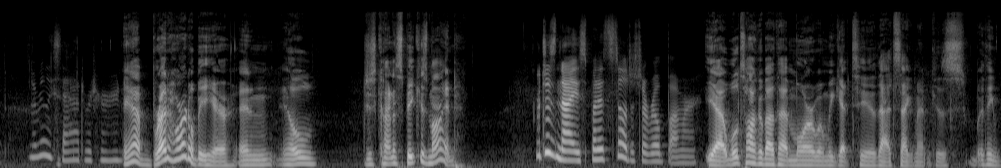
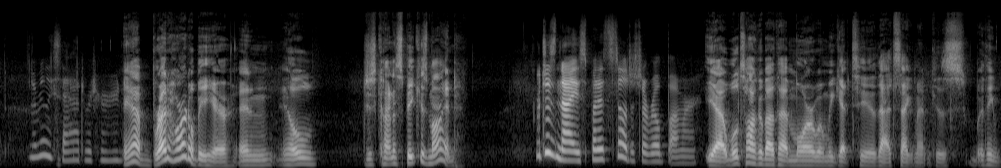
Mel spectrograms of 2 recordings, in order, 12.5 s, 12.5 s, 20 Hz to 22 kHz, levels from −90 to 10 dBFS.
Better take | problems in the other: first | thin; somewhat; fading below 350 Hz

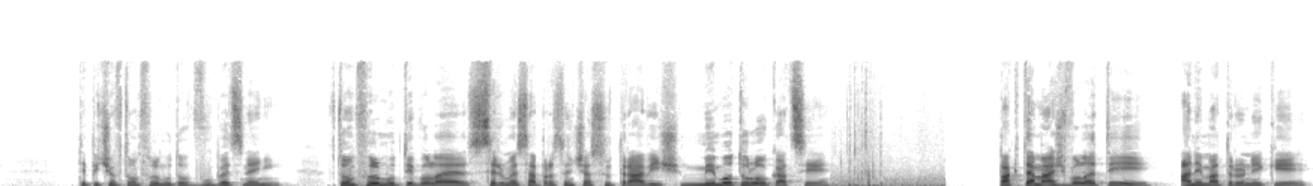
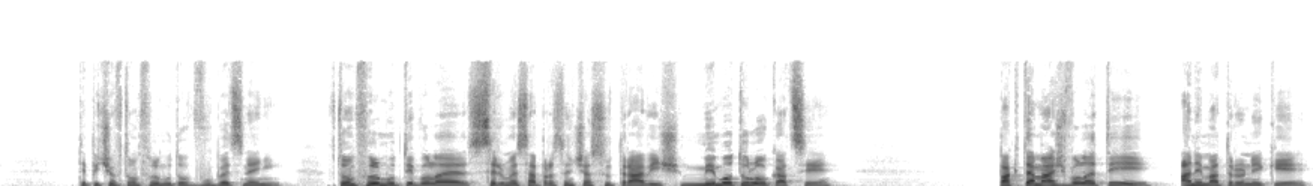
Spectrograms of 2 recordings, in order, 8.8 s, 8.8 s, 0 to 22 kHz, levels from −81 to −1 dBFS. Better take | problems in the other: second | footsteps; faint; at 5.5 s; peak 15 dB below the speech

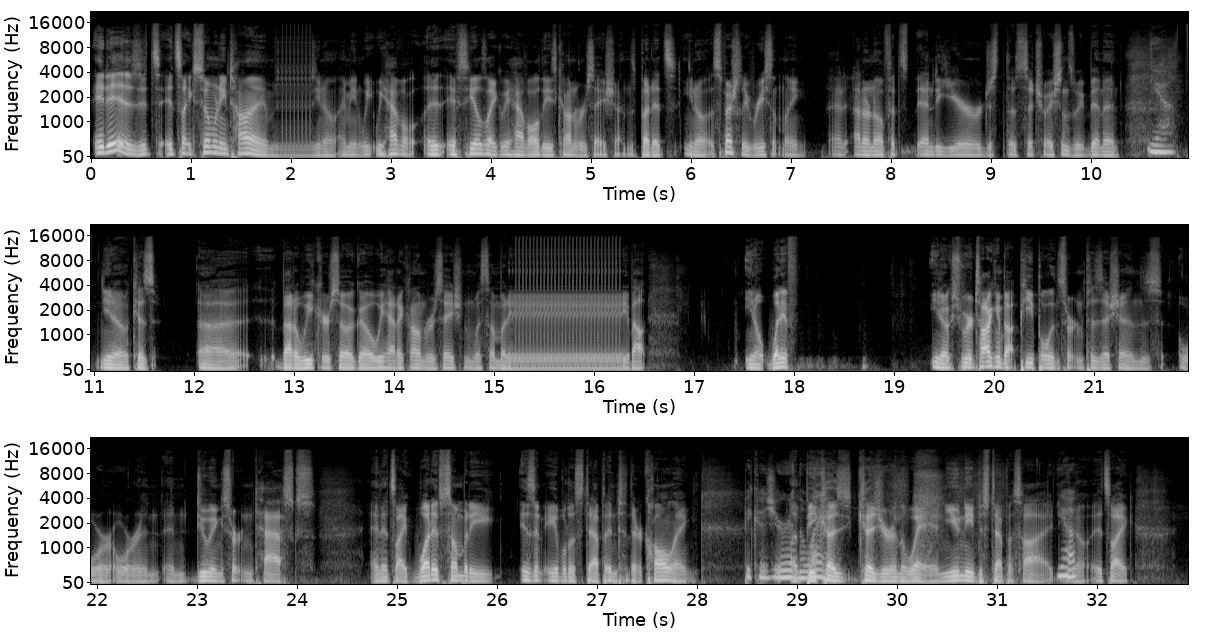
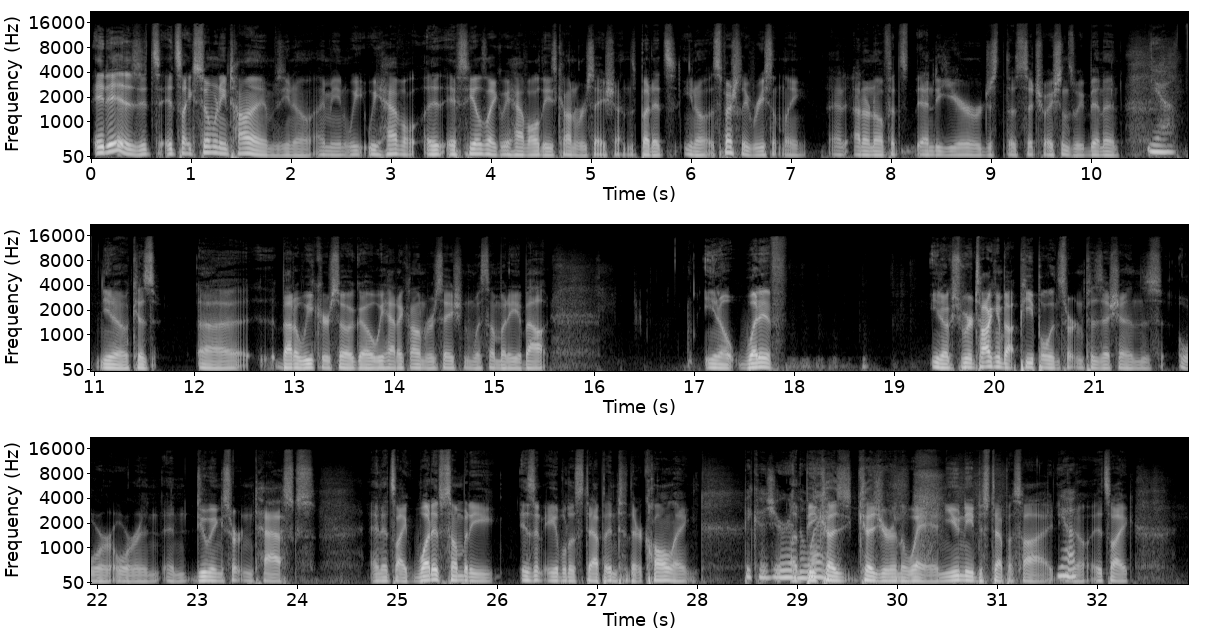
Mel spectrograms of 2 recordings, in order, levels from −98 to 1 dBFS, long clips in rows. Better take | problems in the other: second | audio freezing; at 2 s and at 15 s for 1 s

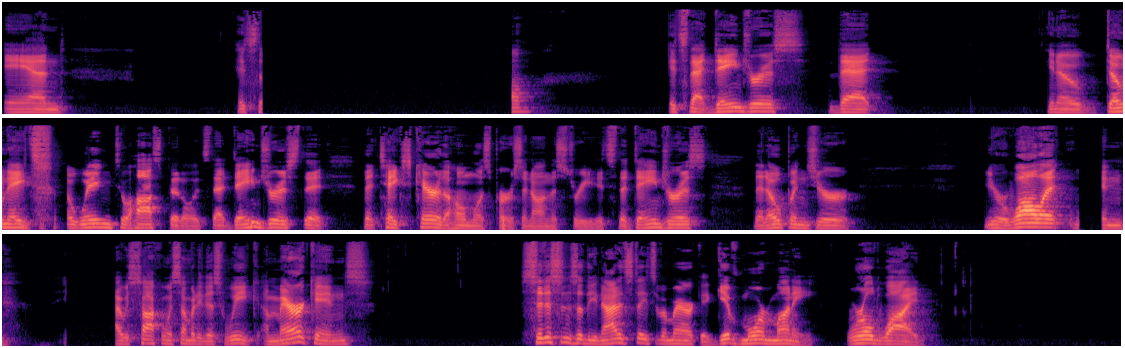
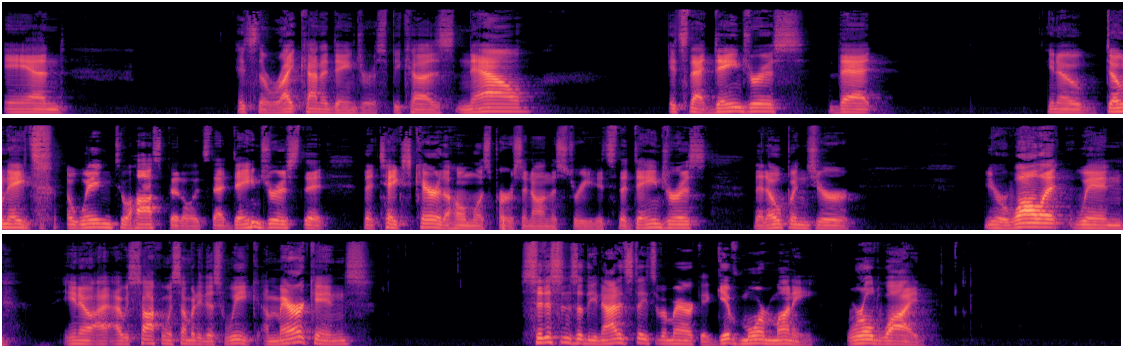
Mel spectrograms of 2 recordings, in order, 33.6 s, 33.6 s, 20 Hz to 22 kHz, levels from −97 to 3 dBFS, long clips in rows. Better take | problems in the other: second | audio cutting out; at 2.5 s for 2.5 s, at 22 s and at 23 s

